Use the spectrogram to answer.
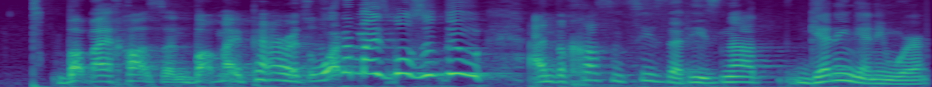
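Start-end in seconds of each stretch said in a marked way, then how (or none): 0.3-2.6 put-on sobbing, tearful and helpless. Retelling a bride torn between groom and parents: imitating someone crying. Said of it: "She starts crying".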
